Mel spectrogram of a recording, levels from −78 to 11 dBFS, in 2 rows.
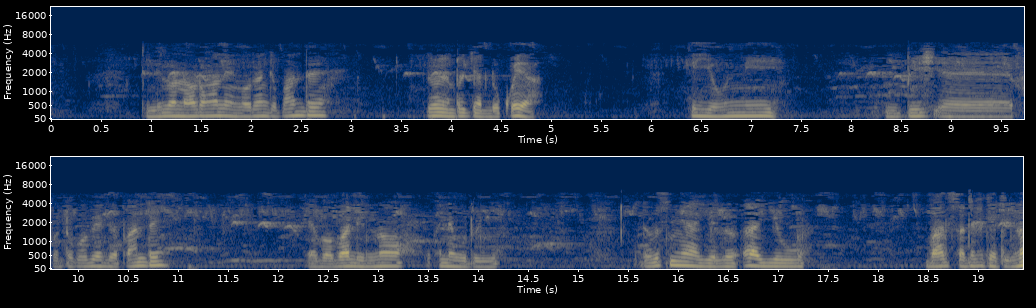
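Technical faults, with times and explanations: Throughout, AAC compression: the encoder was likely starved of bits, with the damage pointing to AAC-LC at around 24 kbps, so it discarded everything above about 6.5 kHz and quantised the remaining frequency lines coarsely. The speech therefore sounds dull and muffled, missing its upper detail, and sibilants and sustained vowels carry a warbling, fizzy smear where spectral holes open and close from frame to frame.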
